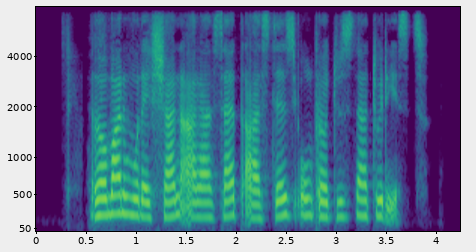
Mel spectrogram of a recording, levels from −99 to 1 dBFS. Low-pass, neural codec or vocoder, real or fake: 7.2 kHz; codec, 16 kHz, 1 kbps, FunCodec, trained on LibriTTS, 50 frames a second; fake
